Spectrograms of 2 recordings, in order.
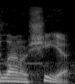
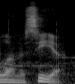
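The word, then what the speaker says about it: La Noscea: It's supposed to be Lanoshia instead of Lanosia. I kept saying Lanosia, and I sound like an idiot.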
